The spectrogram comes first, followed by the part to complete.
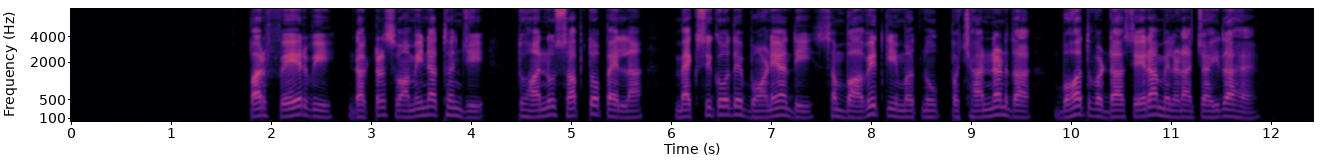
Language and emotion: Punjabi, neutral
